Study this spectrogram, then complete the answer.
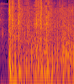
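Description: A loud, dense burst of automatic gunfire from the Free Fire video game, sudden onset and sustained rapid shots filling the whole moment, no talk over it.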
